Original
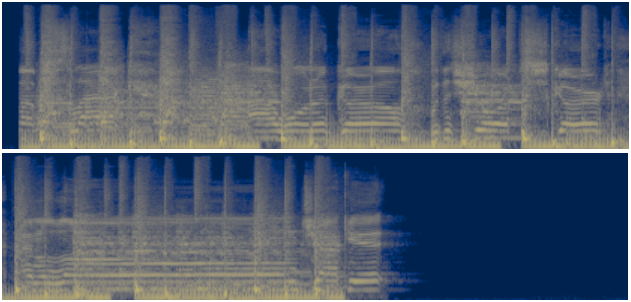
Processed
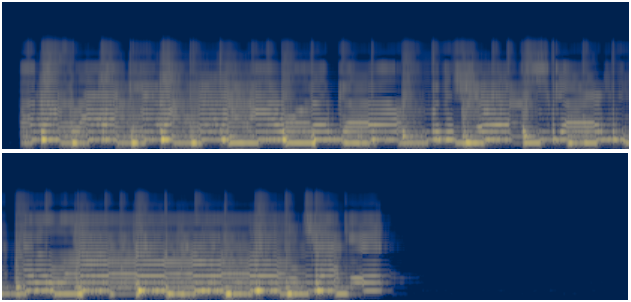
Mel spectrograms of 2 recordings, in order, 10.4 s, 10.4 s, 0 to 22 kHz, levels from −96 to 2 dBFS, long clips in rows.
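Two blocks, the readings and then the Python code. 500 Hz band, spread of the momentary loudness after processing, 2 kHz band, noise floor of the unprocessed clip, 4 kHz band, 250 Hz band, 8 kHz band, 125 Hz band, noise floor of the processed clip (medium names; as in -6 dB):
-4.0 dB, 8 LU, -11.0 dB, under -85 dBFS, -14.5 dB, +1.0 dB, under -15 dB, +1.0 dB, under -85 dBFS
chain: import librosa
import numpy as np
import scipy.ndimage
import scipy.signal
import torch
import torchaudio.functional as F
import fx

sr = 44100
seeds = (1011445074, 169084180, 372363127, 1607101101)

y = fx.vocoder_arp(x, sr, chord='bare fifth', root=47, every_ms=235)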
